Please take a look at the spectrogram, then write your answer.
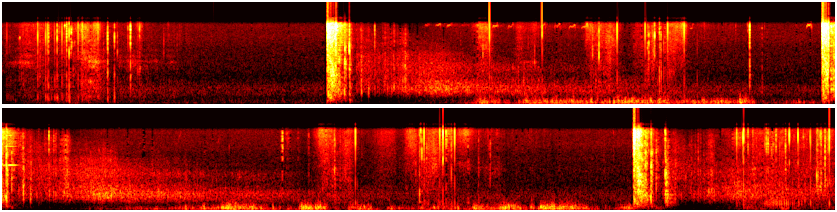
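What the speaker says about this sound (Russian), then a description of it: "стреляю с рук." Three loud, sharp shotgun blasts from hand-loaded slugs fired offhand through a Paradox choke, spaced several seconds apart, each followed by shuffling and handling noise nearby.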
